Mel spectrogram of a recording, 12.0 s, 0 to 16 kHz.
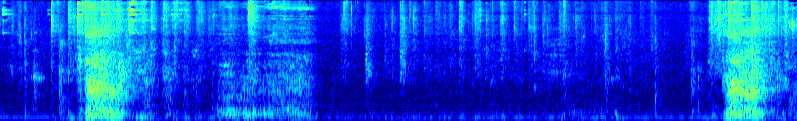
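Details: Corgi in a small room making three rough, noisy growling bursts at roughly 1.5, 4 and 11 seconds. A steady low hum and quiet room noise fill the gaps.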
